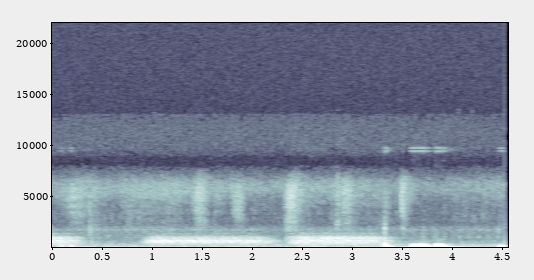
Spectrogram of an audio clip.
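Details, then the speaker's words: Teaching example, echoey recording: loud, hollow bronchial breath sounds, a louder version of normal breath sounds with inspiration and expiration of equal length separated by a short pause. "This bronchial breath sound, this is the first one. Louder version of a normal breath sound, but it has equal time that you can hear inspiration and expiration."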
